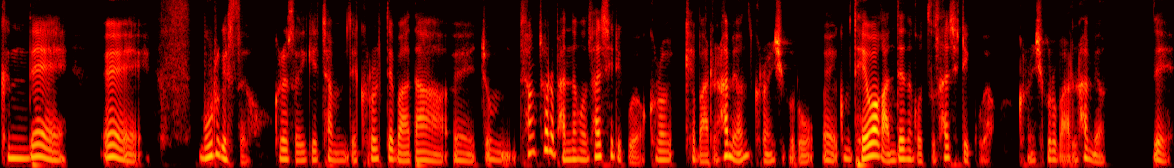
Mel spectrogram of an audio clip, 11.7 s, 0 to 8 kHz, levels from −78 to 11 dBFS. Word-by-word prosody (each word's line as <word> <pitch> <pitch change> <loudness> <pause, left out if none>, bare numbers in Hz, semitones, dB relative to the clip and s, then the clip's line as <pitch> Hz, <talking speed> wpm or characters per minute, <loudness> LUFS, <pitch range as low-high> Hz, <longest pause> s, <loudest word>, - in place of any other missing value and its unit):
근데 180 -3 +2 0.4
예 205 -4 +4 0.6
모르겠어요. 195 -1 +1 0.3
그래서 165 -4 -1
이게 155 +2 -5
참 155 -2 -4
인제 140 - -7
그럴 175 +3 -2
때마다 145 -4 -1
예 135 -3 -4
좀 225 +9 -5
상처를 290 +2 +1
받는 160 -5 0
건 155 - -2
사실이고요. 215 +3 0
그렇게 160 +2 -4
말을 120 -4 -3
하면 220 -1 +3
그런 130 -1 -6
식으로. 115 -6 +1
예. - - -2
그럼 190 -2 -5
대화가 225 +6 +9
안 130 - 0
되는 170 +1 +3
것도 130 -3 -8
사실이고요. 195 - -2 0.3
그런 - - -7
식으로 - - +1
말을 - - -4
하면. - - -1 0.5
네. - - -2
170 Hz, 370 characters per minute, -26 LUFS, 150-200 Hz, 0.6 s, 대화가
